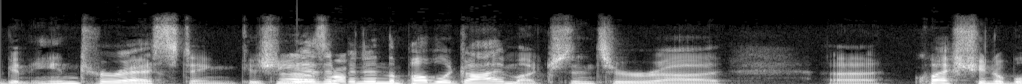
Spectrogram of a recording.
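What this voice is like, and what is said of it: Usual voice. Nothing is said of it.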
